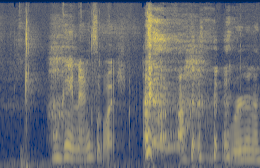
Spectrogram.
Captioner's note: laughs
